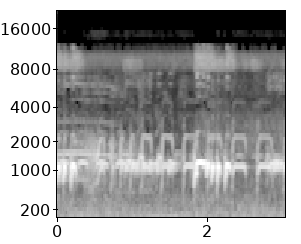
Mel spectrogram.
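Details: Loud local zebra dove used as a lure bird: dense, quick rolling coos with looping note shapes, phrases overlapping so that more than one dove seems to call at once.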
